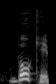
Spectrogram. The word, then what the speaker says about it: bokeh: I didn't say bokeh, because they say it rhymes, the way I say it rhymes with okay. Okay? Like, are you okay? I didn't say bokeh, I said bokeh. Bokeh, bokeh, bokeh, bokeh, right?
